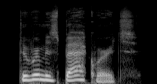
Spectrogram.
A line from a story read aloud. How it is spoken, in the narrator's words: said, gasping at her first sight in nearly half a year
